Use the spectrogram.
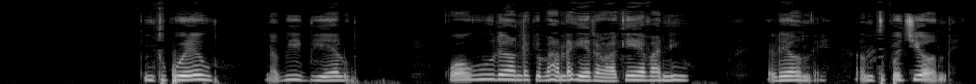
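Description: A speech clip with plainly audible codec damage throughout. The sound rings and washes, and a hiss rises and falls with the level. That points to WMA compression as the likely cause, and the damage fits a low bitrate near 48 kbps. Long transform blocks smear the coding noise, and weak detail drops out. There is pre-echo from 1.56 to 1.59 s. A short hiss spreads about 34 ms ahead of a sharp attack. The noise meant for the loud onset leaks into the quiet gap before it, so the attack sounds soft and smeared.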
